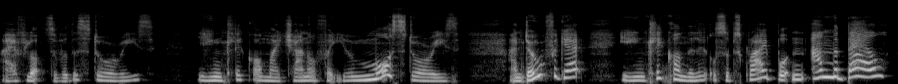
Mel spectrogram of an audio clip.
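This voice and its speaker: Very animated British woman reading a storybook. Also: mid-range voice, creaky. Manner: dramatic, with drawn-out words. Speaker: children's story reader. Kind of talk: expressive scripted storybook narration.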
